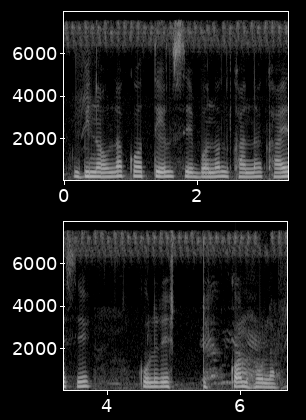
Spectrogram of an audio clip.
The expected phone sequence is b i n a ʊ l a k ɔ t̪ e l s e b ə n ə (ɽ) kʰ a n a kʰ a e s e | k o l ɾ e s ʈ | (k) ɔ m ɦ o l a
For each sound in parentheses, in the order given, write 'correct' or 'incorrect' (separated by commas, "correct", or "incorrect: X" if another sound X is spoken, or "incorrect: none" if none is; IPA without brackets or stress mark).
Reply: incorrect: l, correct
